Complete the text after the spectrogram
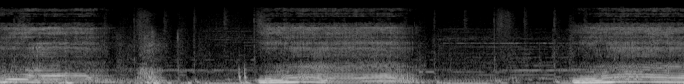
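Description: A woman snores loudly and close up, three long rasping breaths with quieter gaps between them, and no talking.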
